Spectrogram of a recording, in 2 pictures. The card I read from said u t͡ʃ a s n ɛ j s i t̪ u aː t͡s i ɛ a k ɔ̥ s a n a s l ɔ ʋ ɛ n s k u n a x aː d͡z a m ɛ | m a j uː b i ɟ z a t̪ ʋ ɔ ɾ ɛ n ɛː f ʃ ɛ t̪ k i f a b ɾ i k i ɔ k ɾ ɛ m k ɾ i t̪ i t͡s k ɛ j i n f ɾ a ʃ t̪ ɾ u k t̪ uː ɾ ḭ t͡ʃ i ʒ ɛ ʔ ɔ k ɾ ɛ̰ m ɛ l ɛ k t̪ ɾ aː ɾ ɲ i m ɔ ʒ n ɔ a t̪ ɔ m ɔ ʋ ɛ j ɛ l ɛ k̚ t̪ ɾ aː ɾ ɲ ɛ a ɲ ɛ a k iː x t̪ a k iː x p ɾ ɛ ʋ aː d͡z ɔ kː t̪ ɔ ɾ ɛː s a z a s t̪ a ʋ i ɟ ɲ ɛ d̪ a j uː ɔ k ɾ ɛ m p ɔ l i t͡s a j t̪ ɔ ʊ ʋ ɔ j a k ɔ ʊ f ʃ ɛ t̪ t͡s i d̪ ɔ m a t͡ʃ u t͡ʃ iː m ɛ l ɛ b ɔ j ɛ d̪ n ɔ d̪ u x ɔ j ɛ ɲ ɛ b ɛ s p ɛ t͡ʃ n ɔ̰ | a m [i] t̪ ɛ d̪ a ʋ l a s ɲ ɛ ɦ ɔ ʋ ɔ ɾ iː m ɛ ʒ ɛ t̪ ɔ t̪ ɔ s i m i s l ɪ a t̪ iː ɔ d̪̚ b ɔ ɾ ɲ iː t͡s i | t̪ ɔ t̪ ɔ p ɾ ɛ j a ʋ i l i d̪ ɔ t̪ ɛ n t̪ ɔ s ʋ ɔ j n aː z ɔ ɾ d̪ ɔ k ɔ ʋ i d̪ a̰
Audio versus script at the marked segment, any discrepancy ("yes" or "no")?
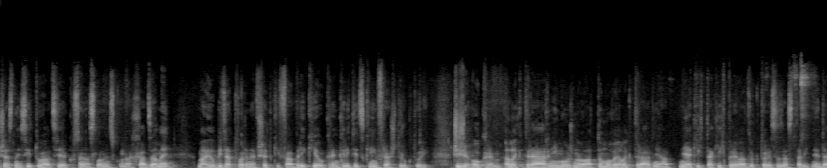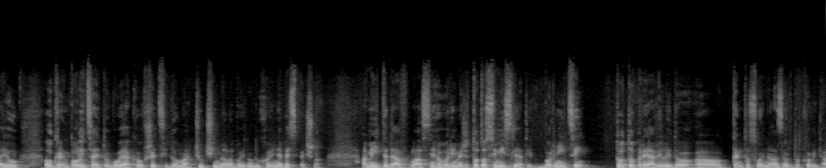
no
